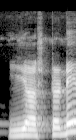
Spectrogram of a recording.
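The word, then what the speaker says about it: yesterday: इसको यस्टरडे पढ़ा जाता है। इसमें जो यहाँ का आर होता है उसका उच्चारण नहीं होता है।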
